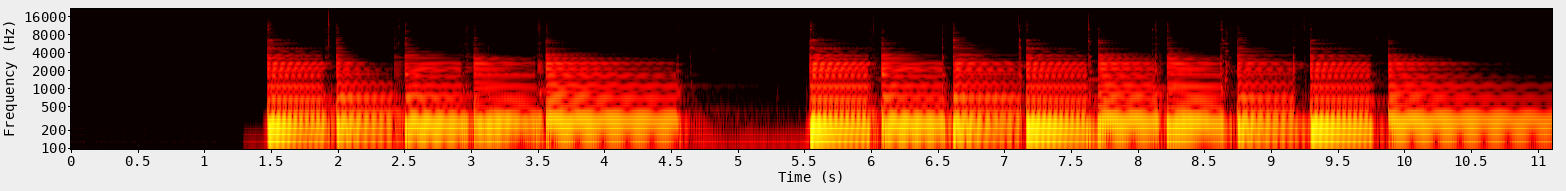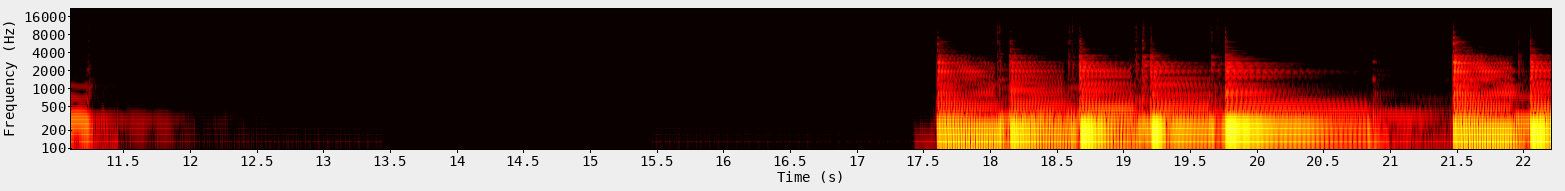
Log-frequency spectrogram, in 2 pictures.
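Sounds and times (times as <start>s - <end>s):
flats on fifth and sixth guitar strings: 1.5s - 11.6s, 17.6s - 22.1s.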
